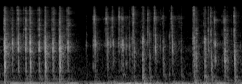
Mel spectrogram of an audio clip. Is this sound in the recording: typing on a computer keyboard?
yes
